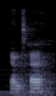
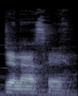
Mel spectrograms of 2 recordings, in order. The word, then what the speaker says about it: Genasi: How do you pronounce that? Gensai? The little elemental dudes? Be like fire, earth, wind, water. Genasi? Genasi? Genasi. That's what it is.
